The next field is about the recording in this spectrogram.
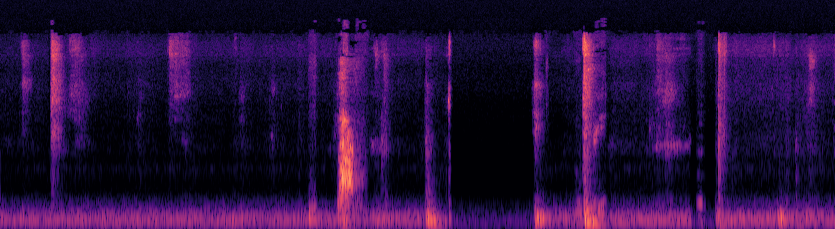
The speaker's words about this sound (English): Dog!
